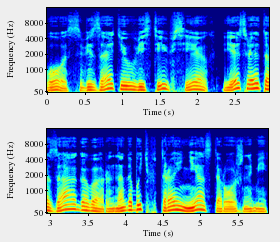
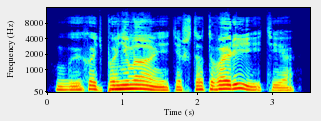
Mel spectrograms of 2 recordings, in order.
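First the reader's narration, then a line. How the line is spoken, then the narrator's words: Hissing aristocrat. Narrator (Russian): прошипел аристократ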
